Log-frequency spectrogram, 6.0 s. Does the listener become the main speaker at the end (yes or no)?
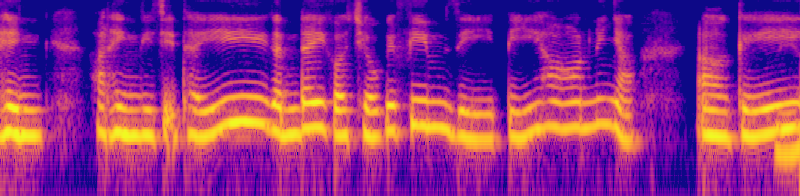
no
